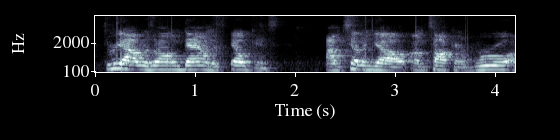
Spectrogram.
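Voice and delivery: ordinary delivery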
